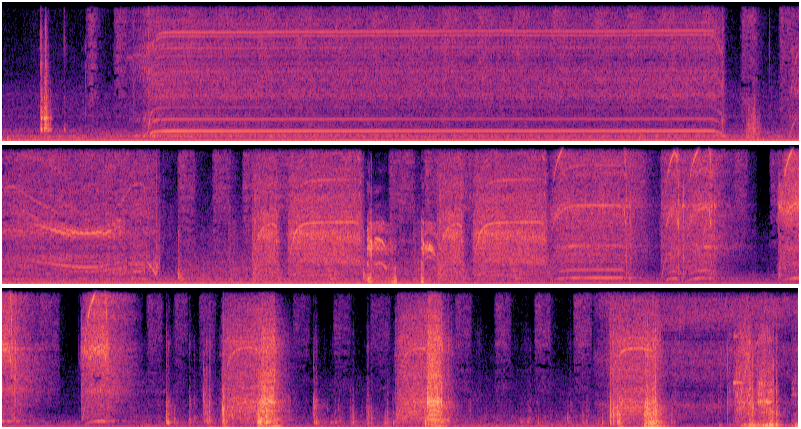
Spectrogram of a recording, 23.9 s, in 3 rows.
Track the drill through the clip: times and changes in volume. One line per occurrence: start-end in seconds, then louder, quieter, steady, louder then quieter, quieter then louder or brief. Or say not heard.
0.1-23.8 louder.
